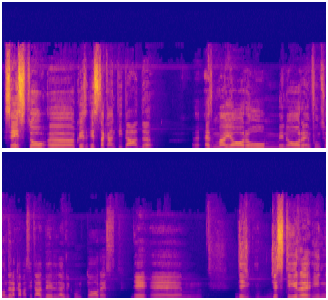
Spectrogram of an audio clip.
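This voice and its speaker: A middle-aged man with an Italian accent, a native Italian speaker giving a conference talk in a second language, halting and filling pauses often. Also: a little high, fairly bright tone, smooth. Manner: halting, many fillers, mixes in Italian words. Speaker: university professor presenting.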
